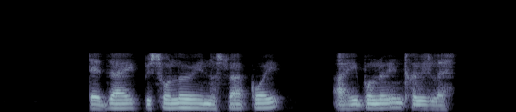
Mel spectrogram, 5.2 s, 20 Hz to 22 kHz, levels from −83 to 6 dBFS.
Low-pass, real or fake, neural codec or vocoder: 3.6 kHz; fake; codec, 16 kHz, 0.5 kbps, X-Codec, WavLM features, trained on Multilingual LibriSpeech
